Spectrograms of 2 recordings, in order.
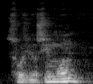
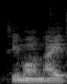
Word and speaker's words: Simón: Simón The badger - Simón everything is fine Simón - Nothing about Saimon, it's Simón!, that's right - Very good, so the name is from Colombia, what part of Colombia are you from?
